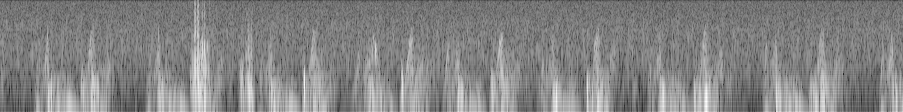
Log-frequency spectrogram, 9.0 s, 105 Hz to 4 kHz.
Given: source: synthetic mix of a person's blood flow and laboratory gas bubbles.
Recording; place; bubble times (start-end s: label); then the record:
Doppler ultrasound of blood flow; precordium
1.90-2.10 s: bubbles
2.38-2.55 s: bubbles
3.70-3.81 s: bubbles
From the record:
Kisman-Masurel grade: 123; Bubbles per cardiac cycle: 1 to 2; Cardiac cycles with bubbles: 10 to 50%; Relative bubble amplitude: loud (0.450 to 0.775); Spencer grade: 2 (many but less than half of the cardiac periods contain bubble signals, singularly or in groups); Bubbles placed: only in the low amplitude regions of the cardiac cycle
